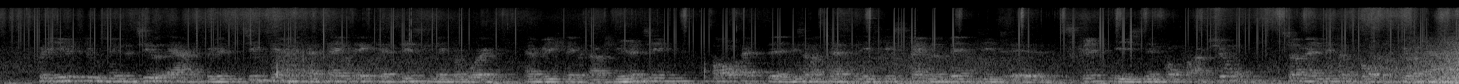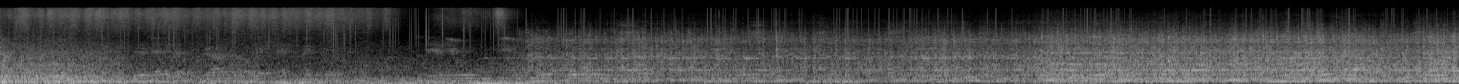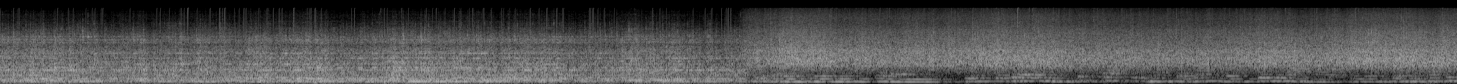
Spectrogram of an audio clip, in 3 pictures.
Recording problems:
off-mic speech; far
room echo; noticeable; dies away in 0.9 s
rain or running water; very loud; throughout; 10 dB above the speech
crackle, like an old record; loud; 8 dB below the speech
murmuring crowd; faint; throughout; 30 dB below the speech

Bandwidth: 14.5 kHz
